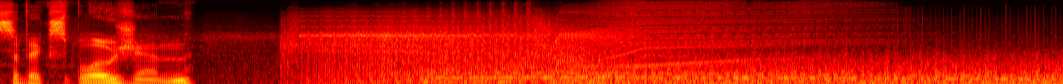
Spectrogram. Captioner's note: screeching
